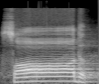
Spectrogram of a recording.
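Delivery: "सौद" held very long with full rounded vowel; pronunciation demo. Shown as a demonstration. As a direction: stretch out "सौद" slowly on a level tone. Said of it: "इस तरह से". ("सौद" को खींचकर मोटा पढ़ें)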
